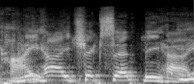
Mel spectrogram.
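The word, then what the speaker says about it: Mihaly Csikszentmihalyi: This is as you know the the psychology of flow by uh if you can pronounce his name, you get a Nobel Prize. Mihi Mihi Chick sent behind.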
